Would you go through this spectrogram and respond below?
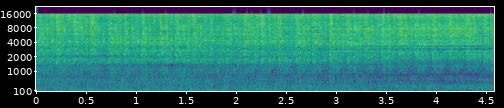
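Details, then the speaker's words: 1997-2004 Ford F-150 V8 (code P1131, multiple cylinder misfires) idling slightly uneven and stumbling; cylinder 3 recovered but cylinder 4 still misfiring, its injector plug found loose. "mira ahí levantó el tres muchachos sigue fallando el cuatro"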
